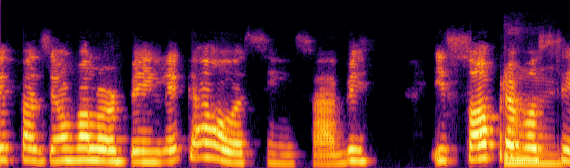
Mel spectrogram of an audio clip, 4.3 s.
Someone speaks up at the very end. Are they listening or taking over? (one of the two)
listening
